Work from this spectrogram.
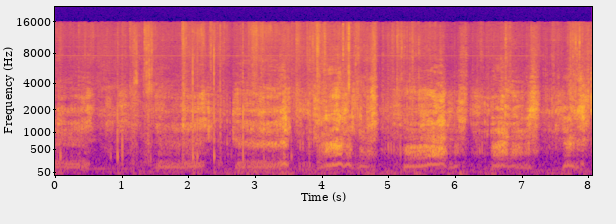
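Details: Two Labrador Retrievers in Vilnius, one a city dog trying to take a stick from his old friend; rough, low growls in repeated bursts of about a second, with occasional higher yelping notes and rustling.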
